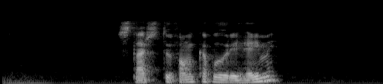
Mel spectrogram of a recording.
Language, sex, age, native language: Icelandic, male, 20-29, Icelandic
